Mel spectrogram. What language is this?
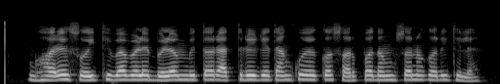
Odia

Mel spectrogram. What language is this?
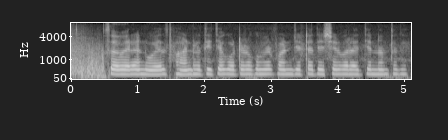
Bangla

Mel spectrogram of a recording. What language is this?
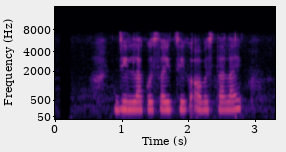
Nepali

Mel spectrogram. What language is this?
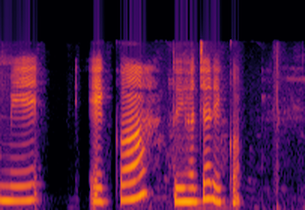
Odia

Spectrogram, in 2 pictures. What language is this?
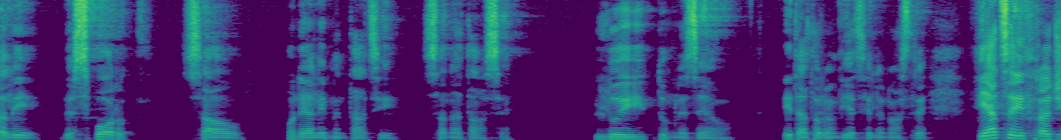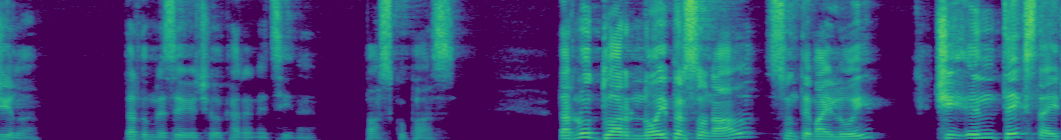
Romanian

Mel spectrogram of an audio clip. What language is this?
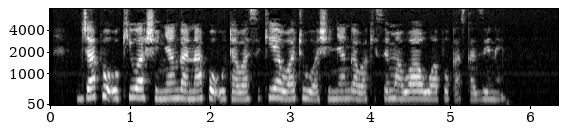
Swahili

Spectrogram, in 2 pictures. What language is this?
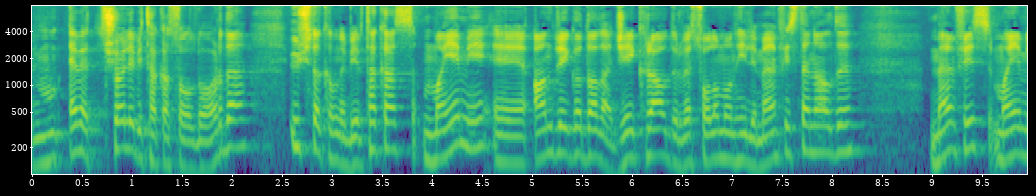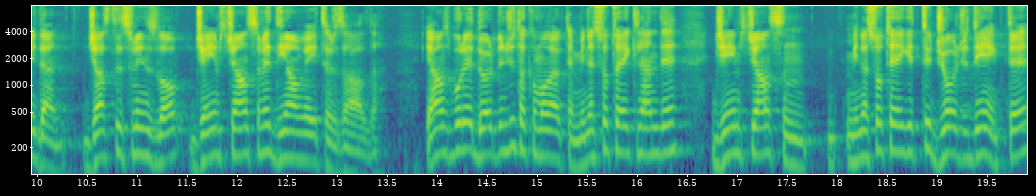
Turkish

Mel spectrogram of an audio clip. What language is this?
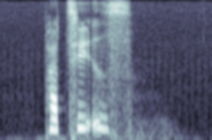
Danish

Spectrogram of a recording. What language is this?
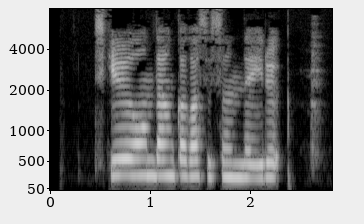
Japanese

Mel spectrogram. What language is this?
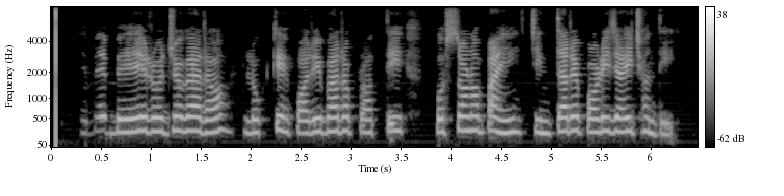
Odia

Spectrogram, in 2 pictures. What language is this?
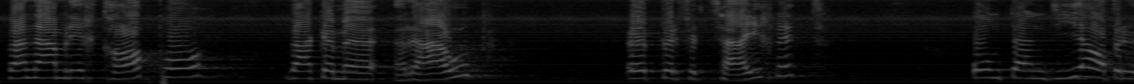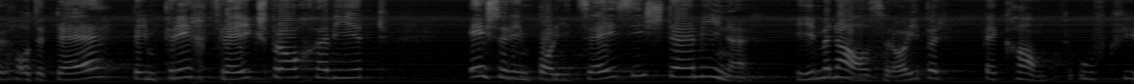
Swiss German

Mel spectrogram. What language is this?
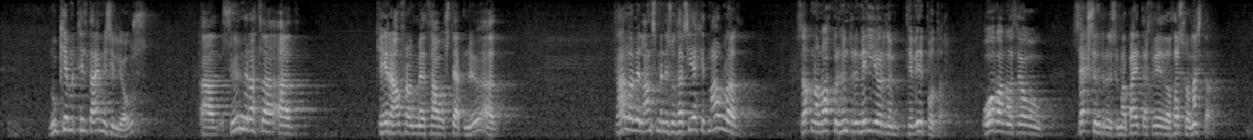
Icelandic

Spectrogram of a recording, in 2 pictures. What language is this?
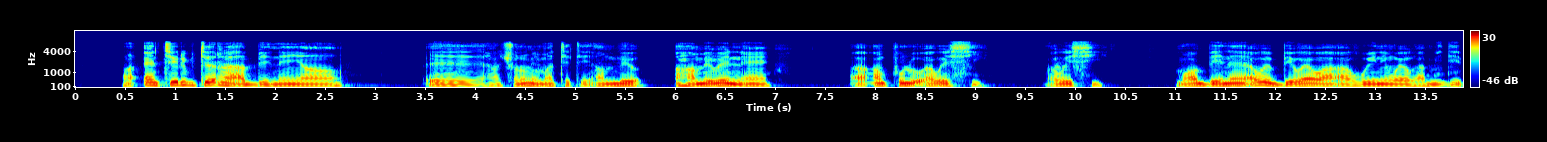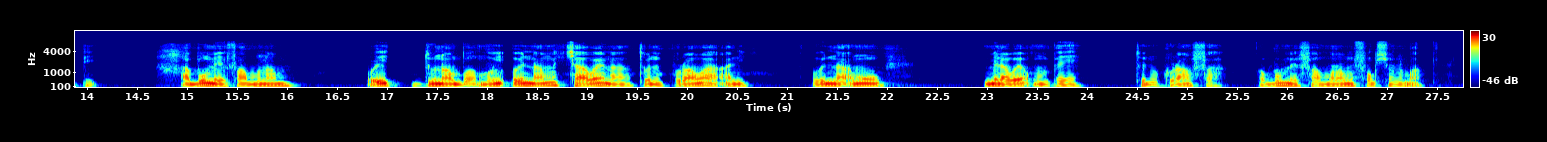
Bomu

